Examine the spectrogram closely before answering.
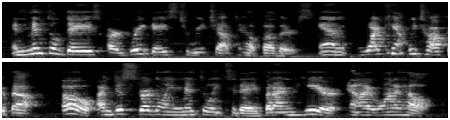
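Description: A woman with a normal speaking voice talks at a moderate pace, her fairly high pitch moving in lively intonation. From California. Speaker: software developer. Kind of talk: interview.

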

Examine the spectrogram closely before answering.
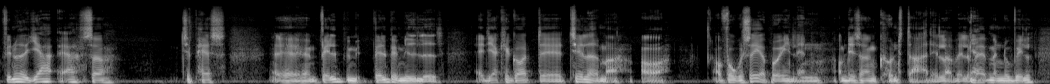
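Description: A man's voice sits very deep and low. He keeps a moderate tempo, and his pitch moves in an ordinary way. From Denmark, Aarhus. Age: 20s. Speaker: opinion writer. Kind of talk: radio discussion. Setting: studio.

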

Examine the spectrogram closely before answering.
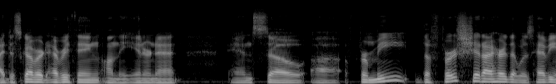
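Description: A man with an American accent and a normal speaking voice talks at a fairly low pitch and a fairly quick pace, with lively intonation. The recording is very clean, with a silent background. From West Texas. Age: 30s. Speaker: metal musician. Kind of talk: casual chat.

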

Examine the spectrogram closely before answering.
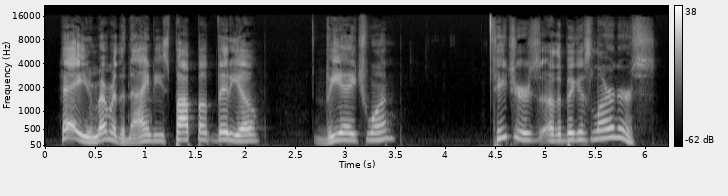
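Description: A man is speaking. His tone is animated. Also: very clean recording, silent background. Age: 30s. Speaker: podcast host and high school teacher. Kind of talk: casual solo monologue. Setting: home.

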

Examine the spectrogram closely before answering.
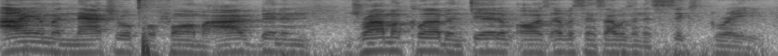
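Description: Fairly quick speech from a man with audible room echo. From New Orleans, Louisiana. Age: 30s. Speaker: battle rapper. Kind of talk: casual chat.

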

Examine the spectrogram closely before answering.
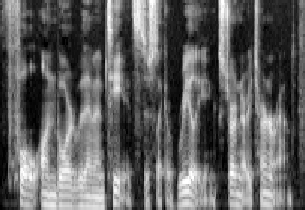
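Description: Using fairly even intonation, a man with a plain, everyday voice and a fairly low pitch talks at a moderate pace. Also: very clean recording, silent background. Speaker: podcast host. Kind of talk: interview conversation with scripted intro.

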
